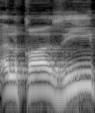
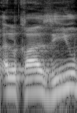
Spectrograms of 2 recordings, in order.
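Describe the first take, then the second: First: The word ends on a plain 'ee' vowel. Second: The word ends with an added 'oo' vowel. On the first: The speaker calls it right. "अलकाज़ी पढ़ेंगे ज़म्मा है नज़र नहीं आ रहा" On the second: The speaker calls it wrong. "इसको अलकाज़ीयू पढ़ना गलत है।"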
